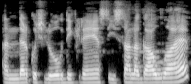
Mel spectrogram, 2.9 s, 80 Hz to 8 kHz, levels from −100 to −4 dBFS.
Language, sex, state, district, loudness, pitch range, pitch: Hindi, male, Bihar, Muzaffarpur, -16 LUFS, 140-150 Hz, 145 Hz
